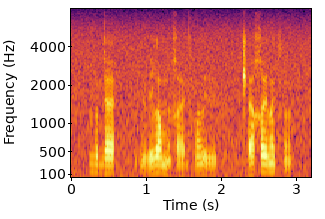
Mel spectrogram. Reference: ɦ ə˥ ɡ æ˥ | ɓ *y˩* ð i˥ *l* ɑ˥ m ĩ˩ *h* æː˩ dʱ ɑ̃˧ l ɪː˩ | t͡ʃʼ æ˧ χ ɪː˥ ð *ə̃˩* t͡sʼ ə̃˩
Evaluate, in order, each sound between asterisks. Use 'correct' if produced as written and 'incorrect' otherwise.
incorrect: ɪ˩, correct, incorrect: χ, incorrect: ə̃˥

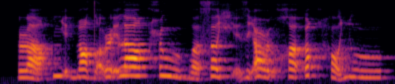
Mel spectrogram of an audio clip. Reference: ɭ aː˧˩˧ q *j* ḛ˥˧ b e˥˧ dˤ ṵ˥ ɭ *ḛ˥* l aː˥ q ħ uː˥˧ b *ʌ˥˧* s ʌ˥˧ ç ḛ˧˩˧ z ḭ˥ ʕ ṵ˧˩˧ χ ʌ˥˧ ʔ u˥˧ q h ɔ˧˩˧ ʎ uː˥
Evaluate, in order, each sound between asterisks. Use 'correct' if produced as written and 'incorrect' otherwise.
incorrect: ɲ, correct, incorrect: ʌ˧˩˧

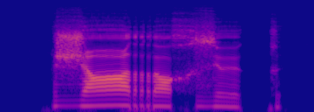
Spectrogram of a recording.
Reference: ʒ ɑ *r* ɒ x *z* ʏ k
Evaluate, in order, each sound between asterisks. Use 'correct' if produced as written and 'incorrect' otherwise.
correct, correct

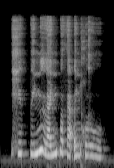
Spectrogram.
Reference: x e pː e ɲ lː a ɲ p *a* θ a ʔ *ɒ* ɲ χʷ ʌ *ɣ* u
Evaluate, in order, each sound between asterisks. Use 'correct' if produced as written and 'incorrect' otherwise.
incorrect: ʌ, incorrect: ʌ, correct

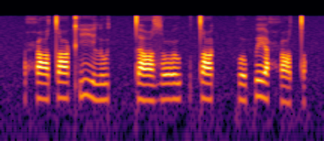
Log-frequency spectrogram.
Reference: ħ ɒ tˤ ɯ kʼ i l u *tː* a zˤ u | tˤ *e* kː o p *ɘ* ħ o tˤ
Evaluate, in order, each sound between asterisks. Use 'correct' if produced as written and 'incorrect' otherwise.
correct, incorrect: ɘ, incorrect: e

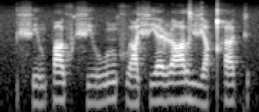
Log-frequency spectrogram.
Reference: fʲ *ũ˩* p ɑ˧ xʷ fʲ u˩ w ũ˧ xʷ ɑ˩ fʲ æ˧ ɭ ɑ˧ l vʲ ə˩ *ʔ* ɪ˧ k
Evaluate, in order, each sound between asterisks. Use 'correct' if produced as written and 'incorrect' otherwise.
correct, incorrect: qʰ

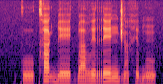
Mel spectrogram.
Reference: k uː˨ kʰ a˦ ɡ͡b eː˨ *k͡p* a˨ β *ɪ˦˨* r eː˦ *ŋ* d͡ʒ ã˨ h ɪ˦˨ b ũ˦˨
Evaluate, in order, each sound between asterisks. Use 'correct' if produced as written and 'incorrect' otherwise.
incorrect: ɡ͡b, correct, correct

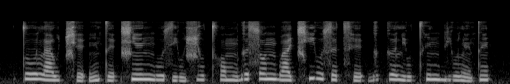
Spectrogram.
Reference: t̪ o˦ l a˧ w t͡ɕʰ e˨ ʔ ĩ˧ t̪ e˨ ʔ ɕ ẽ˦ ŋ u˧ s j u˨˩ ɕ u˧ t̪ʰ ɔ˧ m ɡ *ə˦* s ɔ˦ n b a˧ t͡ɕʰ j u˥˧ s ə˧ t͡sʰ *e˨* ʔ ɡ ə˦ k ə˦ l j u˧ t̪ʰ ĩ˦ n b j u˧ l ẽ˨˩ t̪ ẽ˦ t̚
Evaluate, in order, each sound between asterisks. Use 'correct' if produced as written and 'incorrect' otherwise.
correct, correct

